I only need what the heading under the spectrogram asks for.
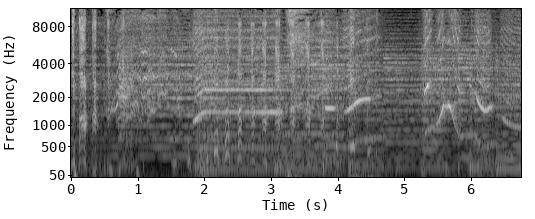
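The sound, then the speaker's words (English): Sliding, whistle-like tones weave through a dense band of music, rising and falling in short phrases near the front of the mix, with no talking. “Oh, chick, get ready with your whistle, darling.”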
